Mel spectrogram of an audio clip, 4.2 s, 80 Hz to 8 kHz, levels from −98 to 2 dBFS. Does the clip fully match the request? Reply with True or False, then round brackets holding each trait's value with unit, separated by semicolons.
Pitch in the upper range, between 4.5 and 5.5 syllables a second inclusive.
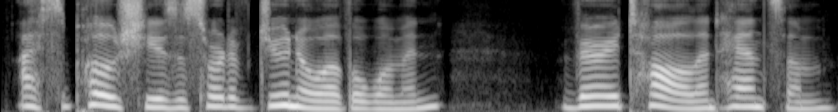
False (215 Hz; 6.5 syllables/s)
